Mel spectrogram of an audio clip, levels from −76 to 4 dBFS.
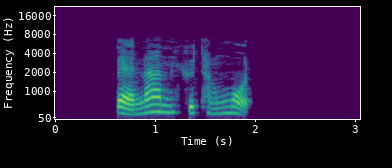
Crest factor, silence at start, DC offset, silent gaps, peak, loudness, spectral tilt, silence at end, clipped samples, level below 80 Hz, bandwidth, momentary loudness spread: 18 dB; 0.6 s; under 0.1%; none; -2 dBFS; -17 LUFS; -5 dB/octave; 1.1 s; under 0.1%; -70 dBFS; 7.4 kHz; 10 LU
